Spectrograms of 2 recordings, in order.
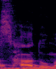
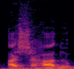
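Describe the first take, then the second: First: The word is said with an 's' sound. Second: The word is said with a 'sh' sound. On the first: "शीन के जगह सीन पड़ा जाता है" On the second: "शीन"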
